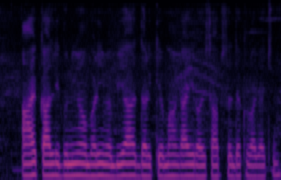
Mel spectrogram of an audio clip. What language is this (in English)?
Maithili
